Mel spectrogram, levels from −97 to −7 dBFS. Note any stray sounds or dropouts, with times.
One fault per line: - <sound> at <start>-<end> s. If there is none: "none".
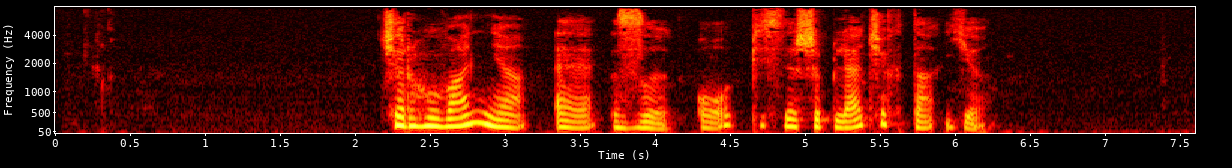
none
